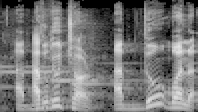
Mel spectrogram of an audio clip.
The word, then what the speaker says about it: Thior: Abdú Tior. Abdú Chor. Abdú, bueno, la pronunciación correcta sería Chor, pero vamos a españolizar el nombre y vamos a decir Tior.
